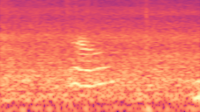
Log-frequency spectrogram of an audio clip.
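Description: A single short, faint meow about a second in.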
